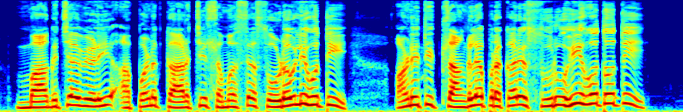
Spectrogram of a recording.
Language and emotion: Marathi, surprised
